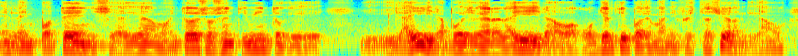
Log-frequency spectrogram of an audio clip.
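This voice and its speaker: A man with a Rioplatense accent, fairly low in pitch, at a moderate pace with lively intonation, amid audible room echo and noticeable background noise. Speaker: radio host and psychiatrist. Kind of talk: radio call-in talk. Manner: halting, many fillers.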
